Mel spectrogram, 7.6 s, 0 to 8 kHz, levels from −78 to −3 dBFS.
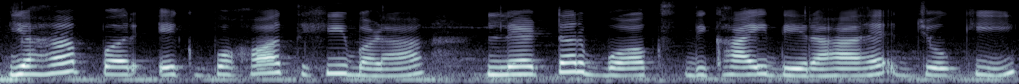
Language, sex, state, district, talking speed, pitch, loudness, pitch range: Hindi, female, Bihar, Vaishali, 120 wpm, 235 Hz, -18 LUFS, 215-250 Hz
